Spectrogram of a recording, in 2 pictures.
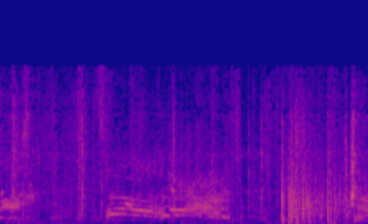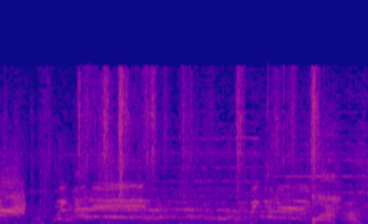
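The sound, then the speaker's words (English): Pursuers fire into an open forest glade during a chase. A burst of several rapid shots crackles near the middle, with a few sharp reports later, while a voice speaks throughout. “Dashing into an open glade, the pursuers took the opportunity to fire out into the open.”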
